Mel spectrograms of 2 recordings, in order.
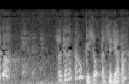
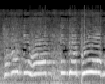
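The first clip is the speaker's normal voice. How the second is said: mock crying plea; 4 dB louder than usual. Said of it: "Terus nangis".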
